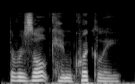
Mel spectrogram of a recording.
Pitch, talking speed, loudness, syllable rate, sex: 160 Hz, 175 wpm, -19 LUFS, 5.7 syllables/s, female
